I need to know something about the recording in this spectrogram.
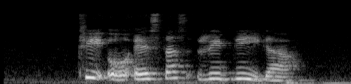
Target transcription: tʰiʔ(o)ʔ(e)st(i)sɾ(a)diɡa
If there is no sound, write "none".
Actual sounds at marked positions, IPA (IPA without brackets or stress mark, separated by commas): o, e, a, i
